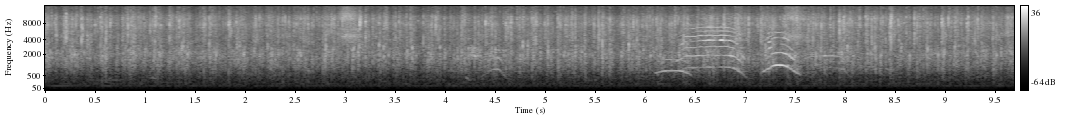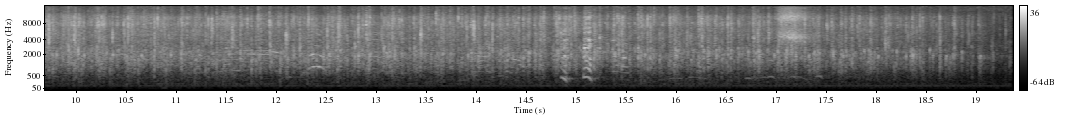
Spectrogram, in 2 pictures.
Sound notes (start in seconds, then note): 4.2 weeping; 13.9 laughing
